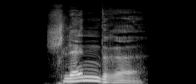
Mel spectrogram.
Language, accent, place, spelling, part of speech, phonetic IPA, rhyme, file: German, Germany, Berlin, schlendre, verb, [ˈʃlɛndʁə], -ɛndʁə, De-schlendre.ogg
- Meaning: inflection of schlendern: 1. first-person singular present 2. first/third-person singular subjunctive I 3. singular imperative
